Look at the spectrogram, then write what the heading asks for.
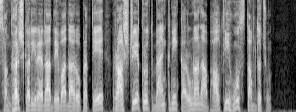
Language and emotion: Gujarati, disgusted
